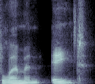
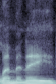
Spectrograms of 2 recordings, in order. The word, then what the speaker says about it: Lemon8: That's Lemon8, as in the number 8, Correct. not Lemonade, as in Correct.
